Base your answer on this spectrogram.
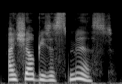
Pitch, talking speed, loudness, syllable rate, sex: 215 Hz, 195 wpm, -18 LUFS, 5.9 syllables/s, female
